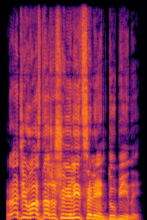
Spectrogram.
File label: Scout taunts, ru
